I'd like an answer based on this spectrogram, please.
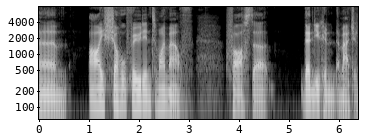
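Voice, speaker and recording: A man with a British accent speaks very slowly in a very deep, low pitch, leaving long, frequent pauses. The recording is very clean, with a silent background. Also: ordinary pitch variation. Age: 30s. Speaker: podcast host. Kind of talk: casual chat.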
